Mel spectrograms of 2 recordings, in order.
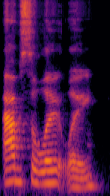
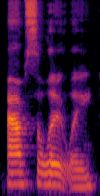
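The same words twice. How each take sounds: The two takes are said the same way.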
